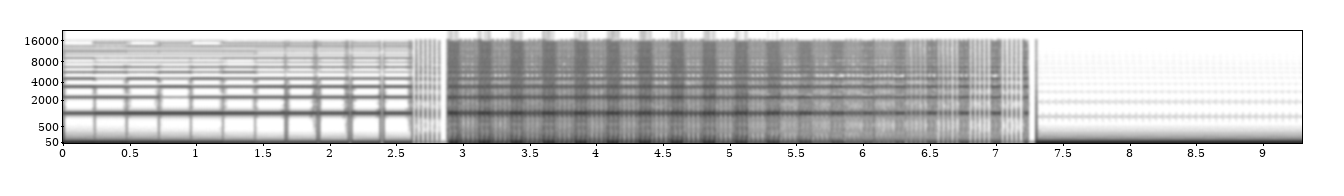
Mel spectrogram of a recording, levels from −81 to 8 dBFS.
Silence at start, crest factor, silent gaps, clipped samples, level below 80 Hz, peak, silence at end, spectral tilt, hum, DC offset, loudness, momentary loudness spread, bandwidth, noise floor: 0 s; 10 dB; none; under 0.1%; -22 dBFS; 0 dBFS; 0 s; -0.5 dB/octave; none; under 0.1%; -11 LUFS; 7 LU; over 20 kHz; -47 dBFS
